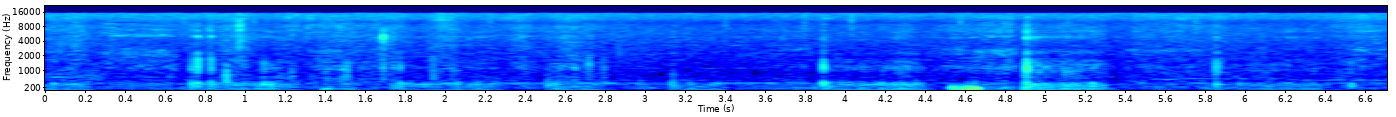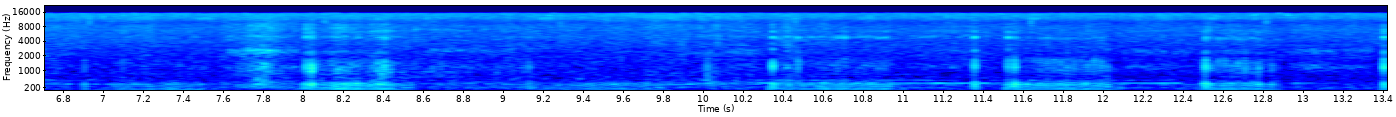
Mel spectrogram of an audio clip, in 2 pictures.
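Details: Affectionate house cat Chloe purrs while kissing, pawing and licking her owner's face, having slept on the owner's back all night. The deep rumbling purr swells and fades in slow breathing cycles, with occasional licking and rustling sounds close by.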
